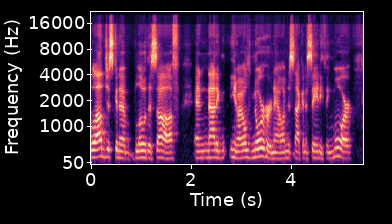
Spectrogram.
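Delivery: normal talking voice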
